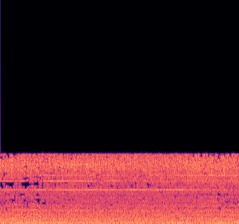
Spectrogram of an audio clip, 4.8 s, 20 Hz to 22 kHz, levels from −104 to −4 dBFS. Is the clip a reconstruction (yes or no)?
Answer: no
